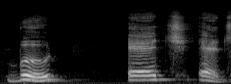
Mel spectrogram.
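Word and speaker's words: Buttigieg: know years ago I said how do you pronounce that damn name and they said boot edge edge the word edge edge that's the way it's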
